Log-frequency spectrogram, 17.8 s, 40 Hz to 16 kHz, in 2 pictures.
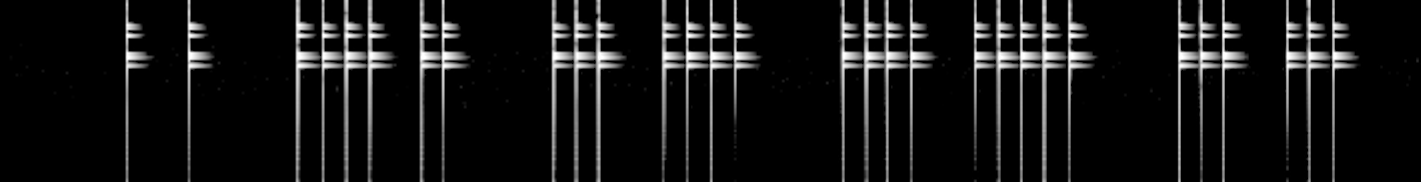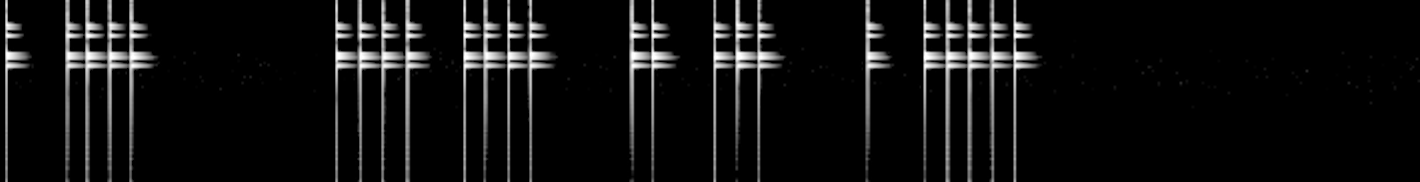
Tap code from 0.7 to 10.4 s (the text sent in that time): AROUND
